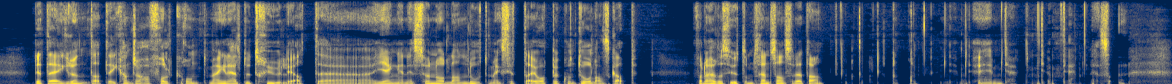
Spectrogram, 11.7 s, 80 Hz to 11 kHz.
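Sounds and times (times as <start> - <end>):
speech: 0.4 - 11.7
person mumbling text in a breathy whisper: 8.3 - 11.6.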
